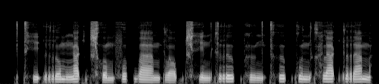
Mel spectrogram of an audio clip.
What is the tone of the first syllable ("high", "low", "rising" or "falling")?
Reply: low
